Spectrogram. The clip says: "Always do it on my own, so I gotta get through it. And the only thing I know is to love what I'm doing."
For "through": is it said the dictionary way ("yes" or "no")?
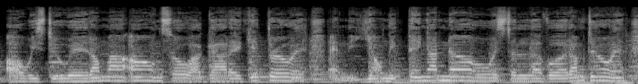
yes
